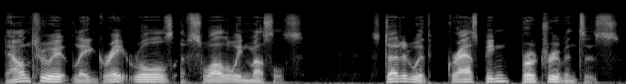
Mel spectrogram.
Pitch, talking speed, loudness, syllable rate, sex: 100 Hz, 125 wpm, -17 LUFS, 4.2 syllables/s, male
